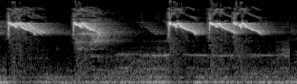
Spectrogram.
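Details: Calls of a female Oriental white-eye used to stimulate males to sing. Piercing downslurred high notes, the later ones tightly doubled, with a faint steady tone and low hum behind.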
